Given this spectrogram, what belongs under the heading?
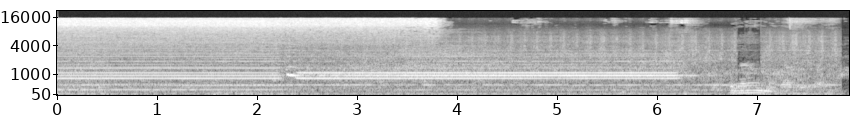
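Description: A train hauled by a WDM 3D diesel locomotive passes a crossing in Trainz Simulator, giving a steady droning hum with sustained tonal notes that shift near the end, while a voice talks over it.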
